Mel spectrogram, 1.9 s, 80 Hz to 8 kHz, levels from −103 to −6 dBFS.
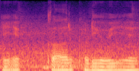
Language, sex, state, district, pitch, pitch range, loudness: Hindi, male, Uttar Pradesh, Shamli, 105 Hz, 105-110 Hz, -17 LUFS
